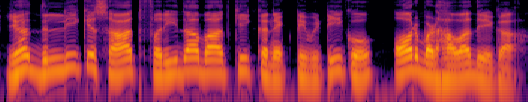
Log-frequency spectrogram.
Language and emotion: Hindi, neutral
